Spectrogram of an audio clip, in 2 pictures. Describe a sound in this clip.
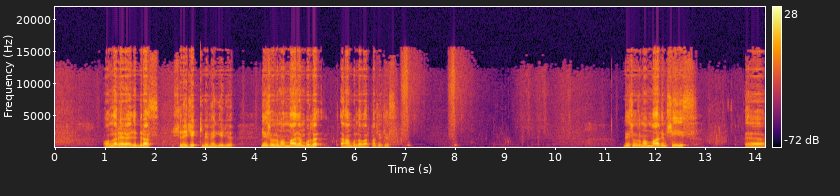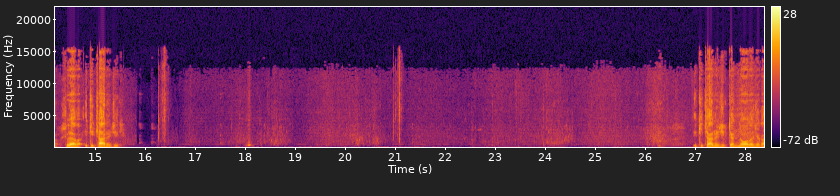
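A man talks with animation into a microphone, close by, in short bursts.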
